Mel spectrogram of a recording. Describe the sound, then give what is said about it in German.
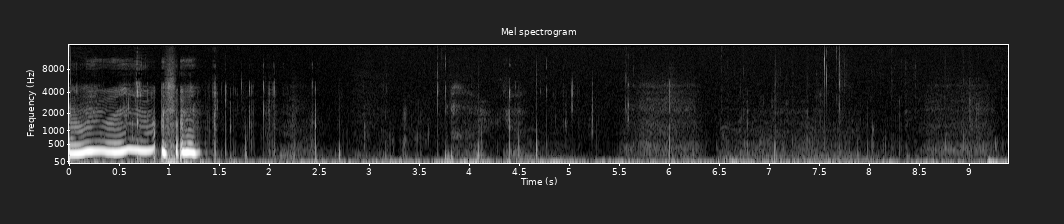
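Quiet wet chewing of a banana, with lip smacks and small mouth clicks scattered irregularly, following a brief loud hummed or sung note at the very start. “Ihr seid gerade verwirrt, aber denkt mal, ich esse meine Banane, weil das mache ich eh nebenbei gerade. Ihr könntet mich schmatzen hören, vielleicht klappt das ja.”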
